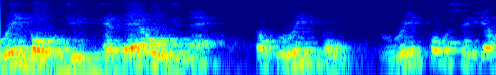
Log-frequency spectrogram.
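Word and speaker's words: Replit: o início a concepção desse dessa plataforma é ripple ripple que seria a pronúncia correta né que eles utilizam talvez eh ela até comentou né que tinha a ver também com ribble de Rebelde né então ripple ripple seria a pronúncia né e o que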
